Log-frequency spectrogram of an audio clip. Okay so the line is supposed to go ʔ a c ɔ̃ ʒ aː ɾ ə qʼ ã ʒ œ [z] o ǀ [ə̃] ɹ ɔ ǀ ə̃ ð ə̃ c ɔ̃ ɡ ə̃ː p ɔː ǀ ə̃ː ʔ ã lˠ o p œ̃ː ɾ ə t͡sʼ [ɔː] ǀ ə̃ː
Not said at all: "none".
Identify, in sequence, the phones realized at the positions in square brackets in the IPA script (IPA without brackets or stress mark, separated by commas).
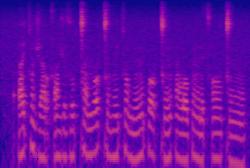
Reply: z, ã, ɔ̃ː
